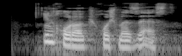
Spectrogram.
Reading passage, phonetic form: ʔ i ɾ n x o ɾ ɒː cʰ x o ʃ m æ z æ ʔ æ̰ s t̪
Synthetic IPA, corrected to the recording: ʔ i n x o ɾ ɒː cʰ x o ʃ m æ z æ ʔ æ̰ s t̪

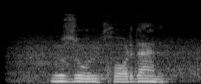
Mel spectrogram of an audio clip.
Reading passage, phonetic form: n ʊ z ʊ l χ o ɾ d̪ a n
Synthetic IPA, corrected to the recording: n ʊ z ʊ l χ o ɾ d̪ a n

